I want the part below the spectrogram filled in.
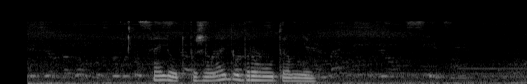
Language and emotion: Russian, neutral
